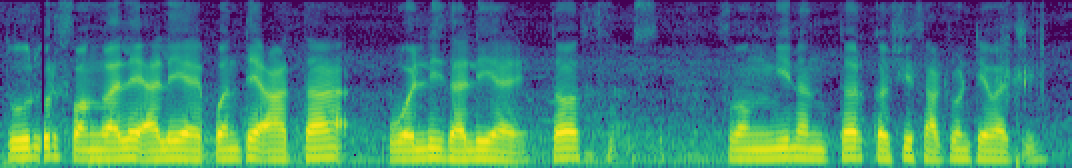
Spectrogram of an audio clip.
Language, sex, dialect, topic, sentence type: Marathi, male, Varhadi, agriculture, question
